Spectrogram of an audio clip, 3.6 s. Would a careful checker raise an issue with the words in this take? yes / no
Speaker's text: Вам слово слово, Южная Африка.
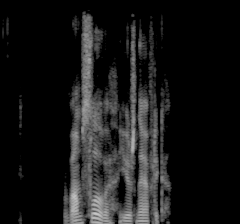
yes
